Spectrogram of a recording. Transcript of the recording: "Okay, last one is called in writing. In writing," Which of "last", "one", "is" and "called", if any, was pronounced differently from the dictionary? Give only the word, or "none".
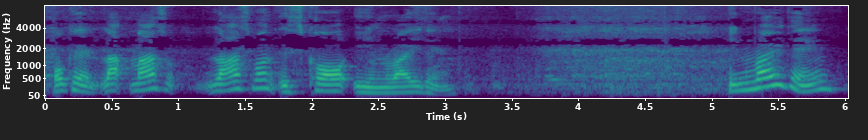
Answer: is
